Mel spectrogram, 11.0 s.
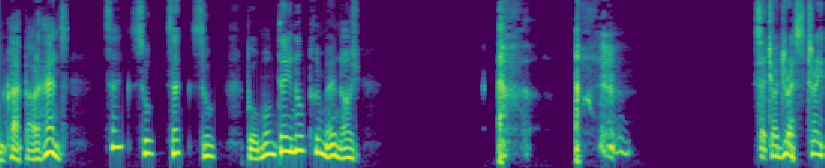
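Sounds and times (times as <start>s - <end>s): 
speech: 0.0s - 4.9s, 7.7s - 8.4s, 10.1s - 11.0s
harsh coughing breaking into a wheezy fit: 6.5s - 8.6s.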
